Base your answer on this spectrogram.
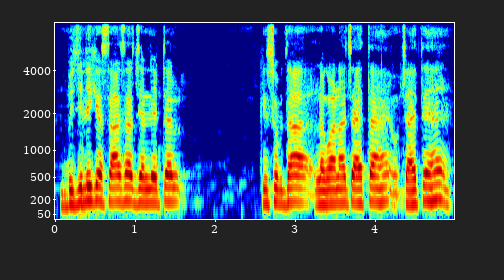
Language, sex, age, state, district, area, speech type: Hindi, male, 60+, Uttar Pradesh, Lucknow, rural, spontaneous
